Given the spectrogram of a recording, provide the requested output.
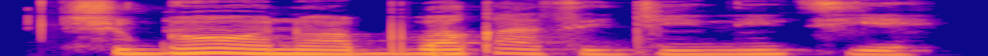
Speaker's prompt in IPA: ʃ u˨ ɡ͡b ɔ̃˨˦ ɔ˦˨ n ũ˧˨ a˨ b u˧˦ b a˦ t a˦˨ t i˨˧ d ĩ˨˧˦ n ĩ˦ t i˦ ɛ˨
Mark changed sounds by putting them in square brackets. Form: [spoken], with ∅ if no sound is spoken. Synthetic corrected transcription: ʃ u˨ ɡ͡b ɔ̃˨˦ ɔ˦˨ n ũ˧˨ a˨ b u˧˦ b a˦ [k] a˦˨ t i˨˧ [d͡ʒ] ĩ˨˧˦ n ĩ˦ t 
